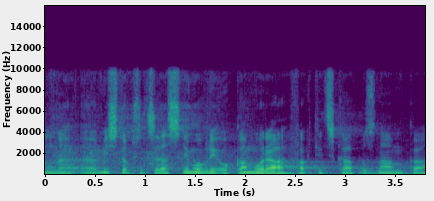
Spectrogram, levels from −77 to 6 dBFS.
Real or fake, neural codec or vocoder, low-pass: fake; vocoder, 22.05 kHz, 80 mel bands, WaveNeXt; 9.9 kHz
